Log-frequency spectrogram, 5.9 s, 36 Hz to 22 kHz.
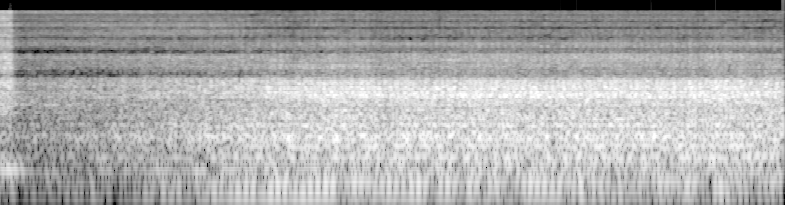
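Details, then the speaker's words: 1997/98 Sea Ray with Mercruiser 3.0L four-cylinder after head gasket replacement, first test run: catches quickly, then settles into a steady, even idle that builds slightly and holds smoothly; running normally. "Alright, so we're up and running."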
